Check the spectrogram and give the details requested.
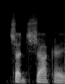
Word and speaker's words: T'Chaka: name, Akaka, yeah, T'Chaka.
